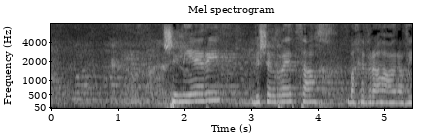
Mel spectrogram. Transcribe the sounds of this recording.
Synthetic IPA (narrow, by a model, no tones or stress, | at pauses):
ʃeljeɾi | vɛʃelʁet͡saχ | baχevɾahaʕaɾavi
